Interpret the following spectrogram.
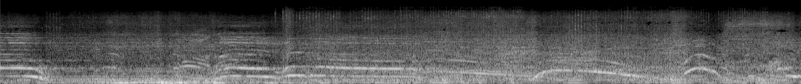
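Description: Several Royal Enfield motorcycle engines revving hard off the start line of a dirt-track race, their pitch swelling up and falling back again and again.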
